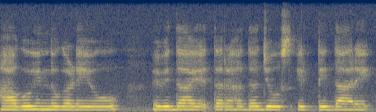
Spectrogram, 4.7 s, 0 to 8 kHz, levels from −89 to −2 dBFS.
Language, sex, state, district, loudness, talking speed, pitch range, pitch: Kannada, female, Karnataka, Bidar, -14 LUFS, 75 wpm, 210-220 Hz, 215 Hz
